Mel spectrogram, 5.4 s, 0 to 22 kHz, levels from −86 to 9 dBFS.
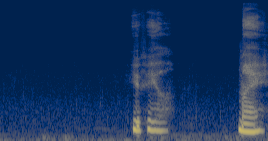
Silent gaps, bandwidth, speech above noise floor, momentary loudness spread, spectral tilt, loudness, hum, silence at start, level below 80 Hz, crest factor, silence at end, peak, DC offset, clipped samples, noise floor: none; 15.5 kHz; 39 dB; 13 LU; -7 dB/octave; -21 LUFS; none; 2.65 s; -58 dBFS; 20 dB; 0.1 s; -6 dBFS; under 0.1%; under 0.1%; -58 dBFS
